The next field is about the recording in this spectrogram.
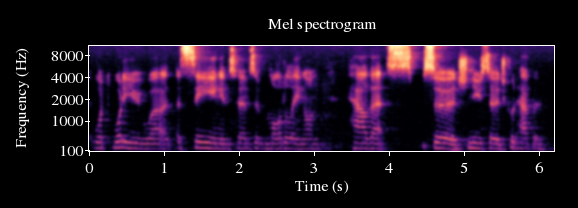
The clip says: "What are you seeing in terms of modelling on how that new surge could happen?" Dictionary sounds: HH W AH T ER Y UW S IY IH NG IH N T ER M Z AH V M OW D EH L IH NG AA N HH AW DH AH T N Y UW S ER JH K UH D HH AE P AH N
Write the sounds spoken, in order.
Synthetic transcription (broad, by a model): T W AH T ER Y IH S IY IH NG IH N T ER M Z AH V M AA D L IH NG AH N HH AW DH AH T N Y UW S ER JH K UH D HH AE P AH N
